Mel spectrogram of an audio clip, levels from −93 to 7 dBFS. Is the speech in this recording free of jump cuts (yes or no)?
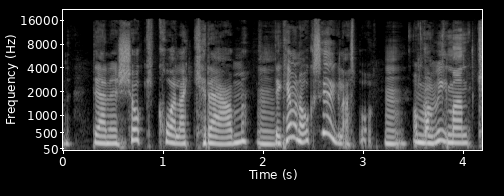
yes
